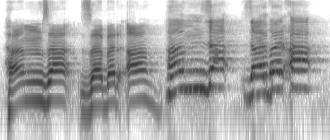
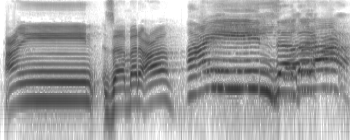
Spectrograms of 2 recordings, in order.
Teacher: جب ہم حمزہ کی ادائیگی کریں گے تو اسے حلق کے نیچے والے حصے سے ادا کریں گے اور جب ہم عین کی ادائیگی کریں گے تو اسے حلق کے درمیان والے حصے سے ادا کریں گے. یعنی اسے پڑھیں گے عین زبر آ, عین زبر آ, اور اسے پڑھیں گے حمزہ زبر آ.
